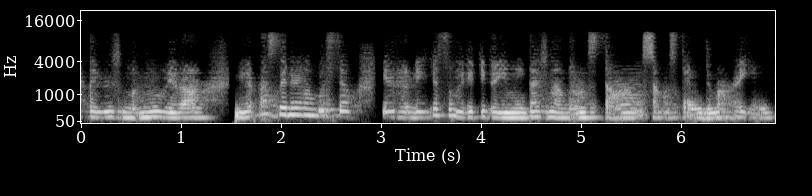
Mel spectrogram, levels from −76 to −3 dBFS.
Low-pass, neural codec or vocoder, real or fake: 10.8 kHz; codec, 44.1 kHz, 0.9 kbps, DAC; fake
